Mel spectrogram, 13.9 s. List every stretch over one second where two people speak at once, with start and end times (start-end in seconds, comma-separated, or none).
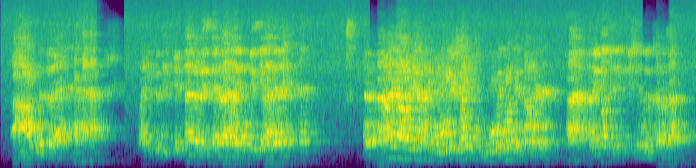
none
